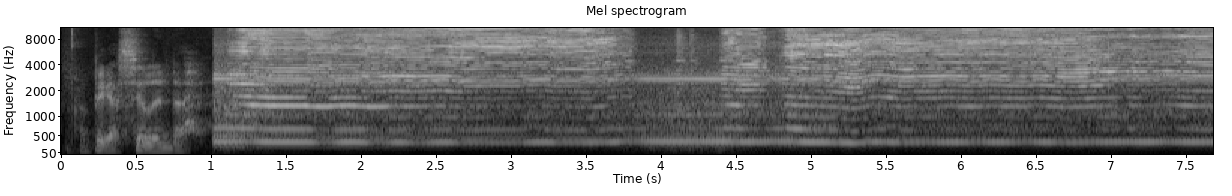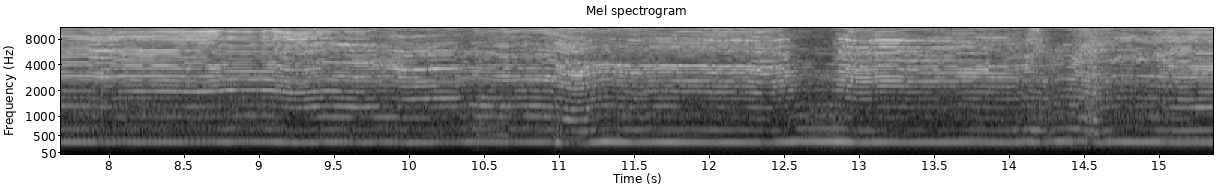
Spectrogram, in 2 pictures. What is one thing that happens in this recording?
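A small rotary tool whines steadily as it grinds metal.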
